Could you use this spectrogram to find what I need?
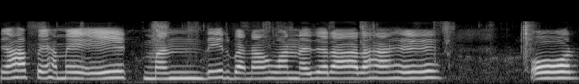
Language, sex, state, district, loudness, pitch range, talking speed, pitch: Hindi, female, Chhattisgarh, Raipur, -15 LUFS, 275-295 Hz, 125 wpm, 285 Hz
